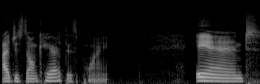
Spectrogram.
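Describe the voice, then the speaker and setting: With an American accent, a woman speaks in a very deep, low pitch with fairly even intonation on a very clean recording with a silent background. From US West Coast, East Bay Area, California. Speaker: therapist. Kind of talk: casual chat.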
